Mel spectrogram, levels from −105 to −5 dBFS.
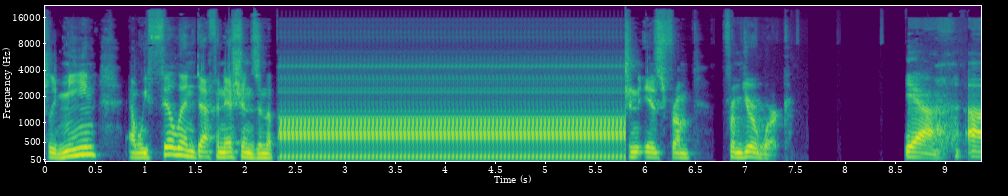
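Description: Right after "in definitions in the", at 2.37 s, the speech gives way to a rough, steady buzz at 25 Hz that lasts until 5.80 s, when it resumes with "is from from your". This is a system hang loop. The computer or driver froze while the sound hardware kept replaying the same 40 ms stretch of its ring buffer, about 86 times in a row. A loop that short repeats too fast to hear as a stutter and fuses into a tone.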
